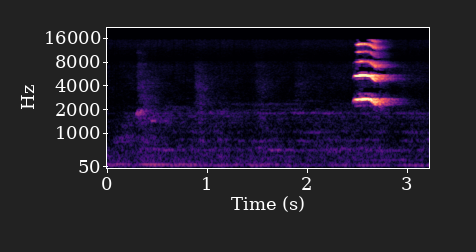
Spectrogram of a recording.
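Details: Green parakeets in a talkative mood give one clear, high, layered whistle late in the clip, after faint quieter notes, with a steady low hum behind.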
